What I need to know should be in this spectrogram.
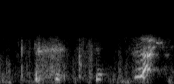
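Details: A few short, abrupt gulping hiccups in quick succession from a woman with hiccups after a night out, while others laugh.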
